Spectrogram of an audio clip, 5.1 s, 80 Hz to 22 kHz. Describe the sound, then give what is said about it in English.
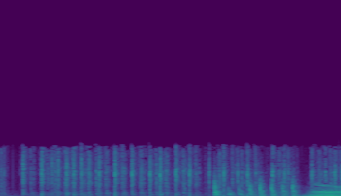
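Rapid typewriter keys clatter in an uneven, busy rhythm for several seconds as a man works at his typewriter around 1 o'clock in the afternoon, followed by a few heavier knocks on a door before a man's voice starts speaking at the end. “Well, right now it's about 1 o'clock that same afternoon, and Tom is working away at his typewriter when the knock comes on the door.”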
